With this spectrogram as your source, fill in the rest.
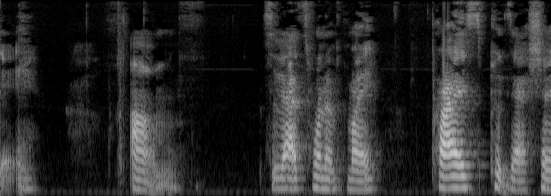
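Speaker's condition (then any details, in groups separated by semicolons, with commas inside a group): Cerebral palsy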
